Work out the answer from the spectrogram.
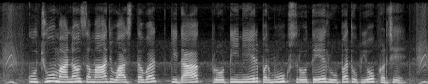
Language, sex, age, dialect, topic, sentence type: Magahi, female, 25-30, Northeastern/Surjapuri, agriculture, statement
